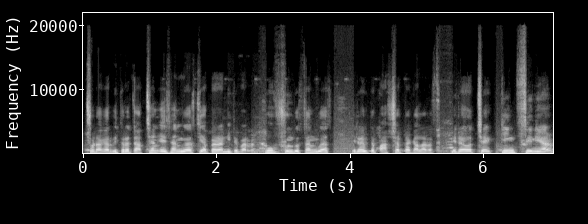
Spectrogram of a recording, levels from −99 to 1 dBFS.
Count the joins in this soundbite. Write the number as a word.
one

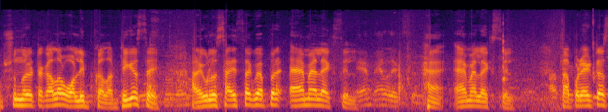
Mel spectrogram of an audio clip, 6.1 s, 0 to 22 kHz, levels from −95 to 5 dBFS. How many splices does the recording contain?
zero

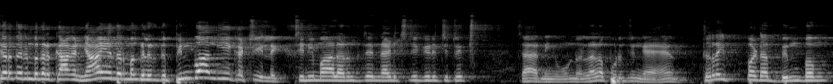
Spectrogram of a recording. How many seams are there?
two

